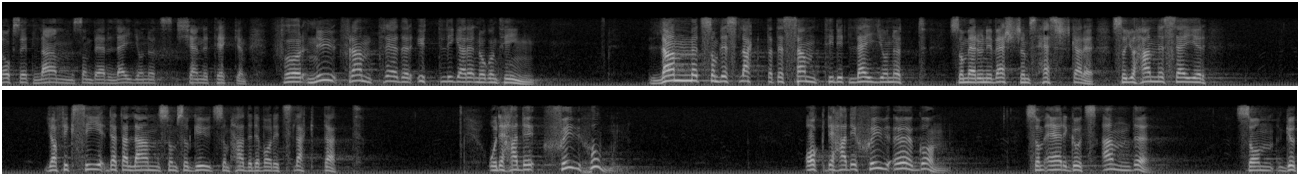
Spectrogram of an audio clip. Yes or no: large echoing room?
yes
